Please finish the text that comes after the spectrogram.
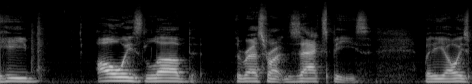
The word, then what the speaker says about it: Zaxby's: He always loved the restaurant Zaxby's, but he always pronounced it Zaxby's.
